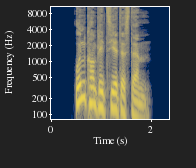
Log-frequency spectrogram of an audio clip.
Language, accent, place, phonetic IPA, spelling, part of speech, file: German, Germany, Berlin, [ˈʊnkɔmplit͡siːɐ̯təstəm], unkompliziertestem, adjective, De-unkompliziertestem.ogg
- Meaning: strong dative masculine/neuter singular superlative degree of unkompliziert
